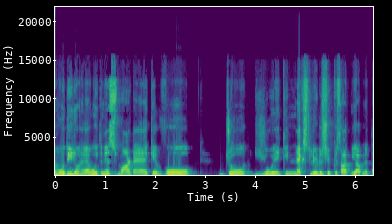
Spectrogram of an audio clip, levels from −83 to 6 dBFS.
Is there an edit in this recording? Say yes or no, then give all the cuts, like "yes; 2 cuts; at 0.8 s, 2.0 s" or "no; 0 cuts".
no; 0 cuts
